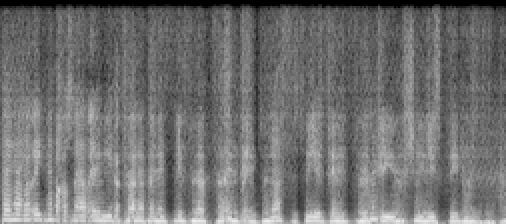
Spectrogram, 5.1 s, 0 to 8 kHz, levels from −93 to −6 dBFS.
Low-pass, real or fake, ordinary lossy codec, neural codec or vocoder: none; fake; none; codec, 16 kHz, 0.5 kbps, FreqCodec, smaller model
